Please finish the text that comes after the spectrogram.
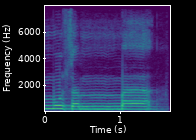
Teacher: دو زبر ہے، رکنے کی حالت میں الف مدہ بنے گا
